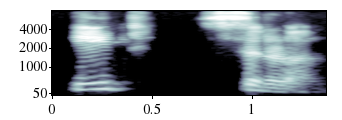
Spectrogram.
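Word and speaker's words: et cetera: উচ্চারণ হবে ইটস সেটেরা ইট সেটের ইট সেটেরা সেটের সেটের এটাকে দ্রুত বলতে হবে এখানে শর্ট সাউন্ড ইটসেটের ইটসেটের ওকে এটাকে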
